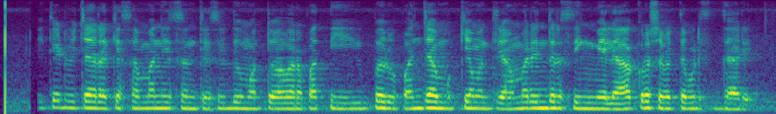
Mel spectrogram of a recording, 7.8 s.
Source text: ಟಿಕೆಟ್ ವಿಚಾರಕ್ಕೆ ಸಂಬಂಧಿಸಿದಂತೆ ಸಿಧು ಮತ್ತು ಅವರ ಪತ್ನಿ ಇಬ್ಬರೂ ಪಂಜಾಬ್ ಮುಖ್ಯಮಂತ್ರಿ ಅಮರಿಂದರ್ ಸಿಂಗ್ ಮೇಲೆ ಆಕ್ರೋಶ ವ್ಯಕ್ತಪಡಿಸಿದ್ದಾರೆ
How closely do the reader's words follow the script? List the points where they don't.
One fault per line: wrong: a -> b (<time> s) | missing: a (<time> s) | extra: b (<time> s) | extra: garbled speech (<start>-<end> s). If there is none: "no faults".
no faults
